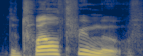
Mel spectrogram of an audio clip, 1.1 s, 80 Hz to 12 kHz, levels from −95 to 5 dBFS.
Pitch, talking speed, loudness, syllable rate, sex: 165 Hz, 165 wpm, -18 LUFS, 5.6 syllables/s, male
